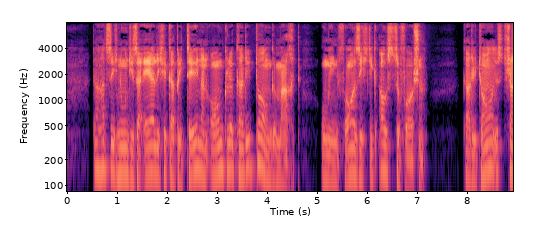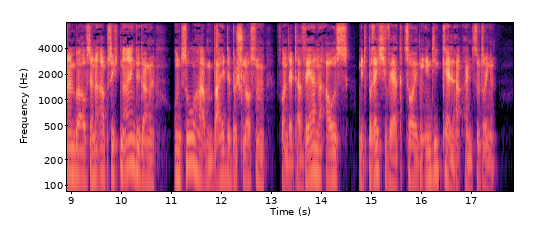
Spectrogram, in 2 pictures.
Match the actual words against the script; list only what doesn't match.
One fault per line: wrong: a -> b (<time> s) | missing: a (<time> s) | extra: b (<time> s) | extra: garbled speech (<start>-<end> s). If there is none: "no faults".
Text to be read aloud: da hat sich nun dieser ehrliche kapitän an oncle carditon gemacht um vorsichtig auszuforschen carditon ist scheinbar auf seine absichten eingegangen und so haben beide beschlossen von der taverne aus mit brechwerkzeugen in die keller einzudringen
extra: ihn (5.3 s)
